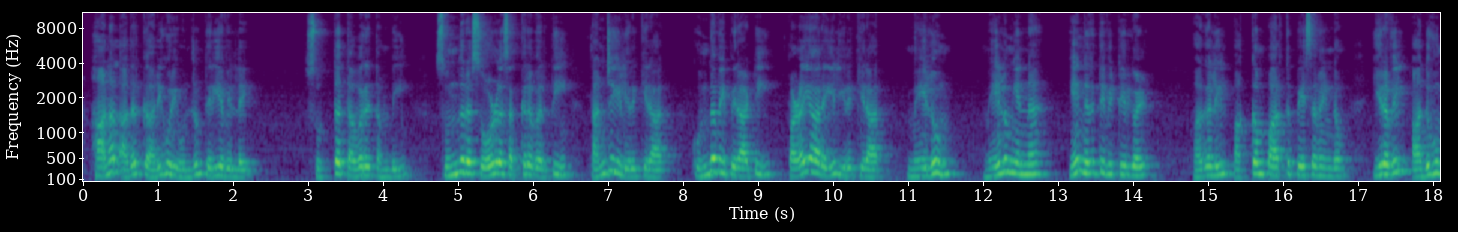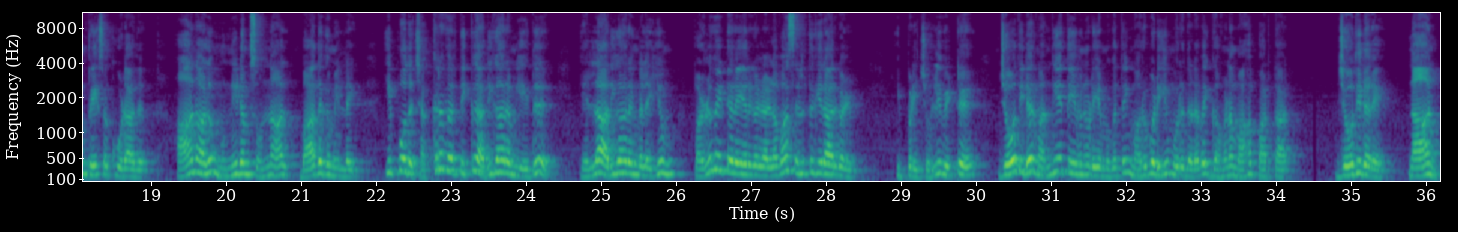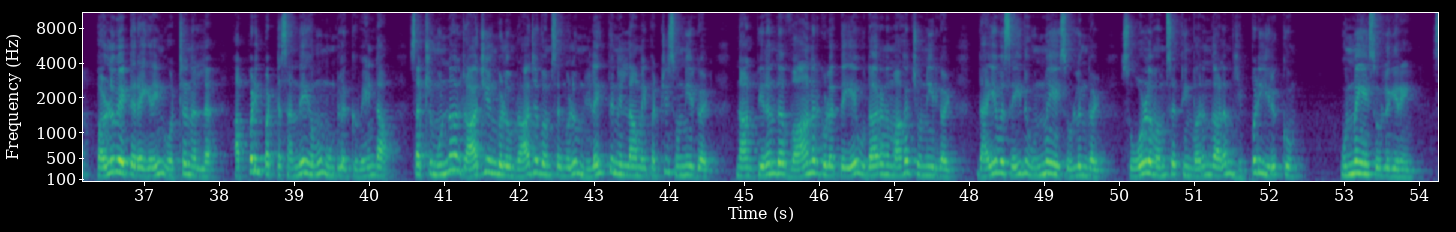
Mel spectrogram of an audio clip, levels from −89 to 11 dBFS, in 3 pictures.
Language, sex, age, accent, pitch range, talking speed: Tamil, male, 30-49, native, 155-205 Hz, 95 wpm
